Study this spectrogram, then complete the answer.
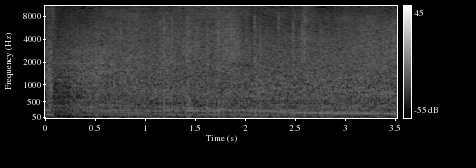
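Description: A Lamborghini race car at Watkins Glen climbs through an uphill right-hand corner, its engine a steady droning roar with slowly shifting pitch, heard at a distance under wind noise.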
